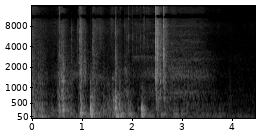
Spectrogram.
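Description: Light clicks and knocks of makeup items and a plastic hand mirror being picked up and handled on a table, about seven in the first three seconds, then dying away.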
